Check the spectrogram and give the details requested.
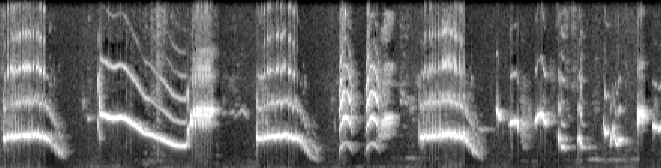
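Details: Asian pied starling in loud varied song for training other birds, long whistles falling steeply in pitch, repeated about every one and a half seconds, between bursts of quick chattering notes.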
